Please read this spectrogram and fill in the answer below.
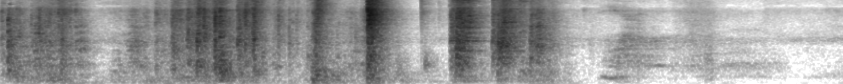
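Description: Rustling and knocking of objects being moved about and picked up on a workbench, with one sharp clack a little under two seconds in; the handling noise stops about three seconds in.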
